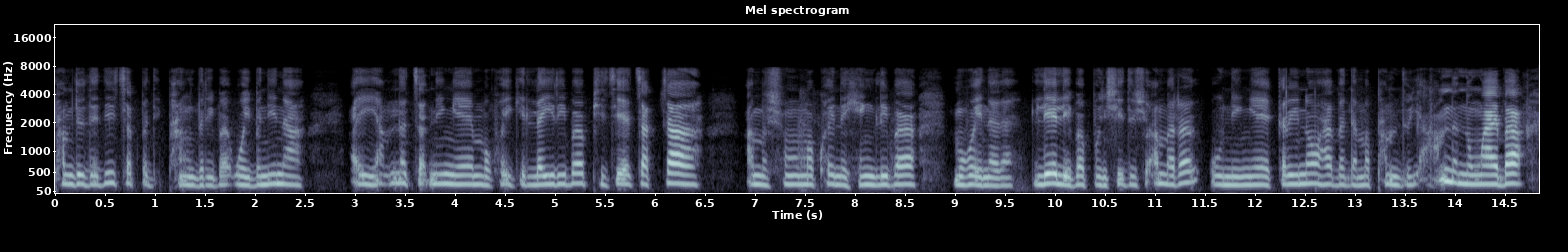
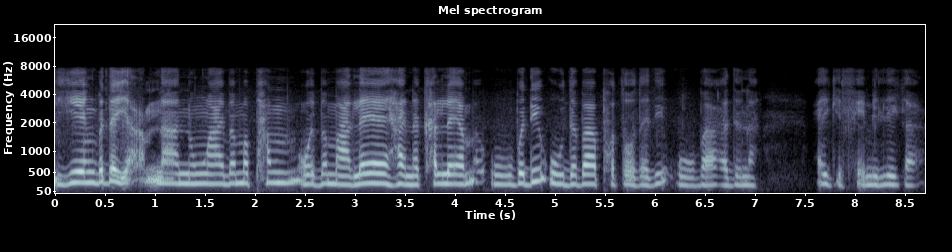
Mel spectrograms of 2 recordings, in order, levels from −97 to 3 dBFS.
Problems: none marked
